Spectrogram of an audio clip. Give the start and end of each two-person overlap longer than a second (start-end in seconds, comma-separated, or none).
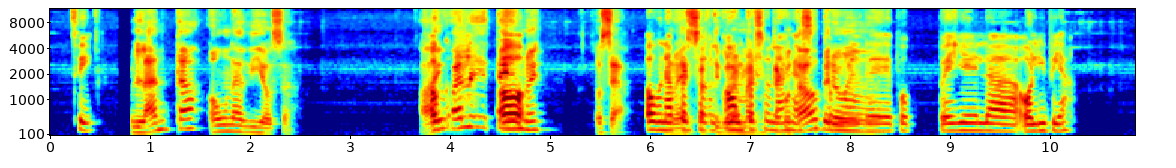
6.1-8.4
